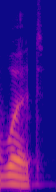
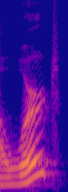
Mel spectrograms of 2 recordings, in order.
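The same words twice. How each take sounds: First: WORD as "wuht", no R, falling; British, silent R. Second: WORD with the R sounded, rising; R articulado. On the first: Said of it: "ou você fala com sotaque britânico". (WORD sem R, à britânica) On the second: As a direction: say WORD American style, pronouncing the R. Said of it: "se você não consegue falar esse R". (WORD com R, em tom de pergunta) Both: Shown as a demonstration.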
